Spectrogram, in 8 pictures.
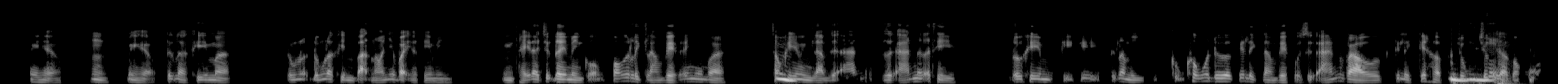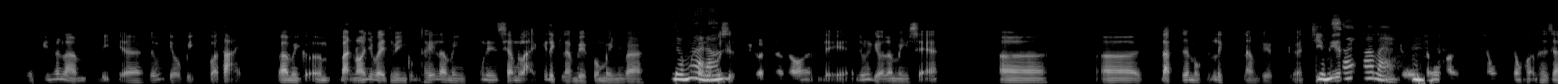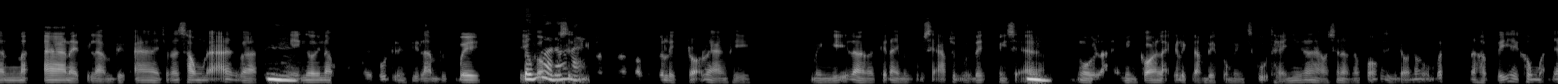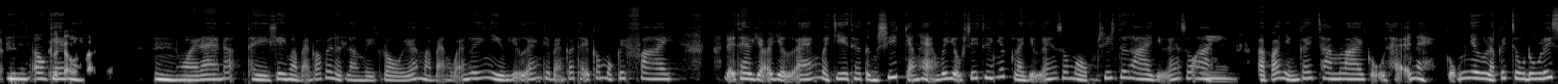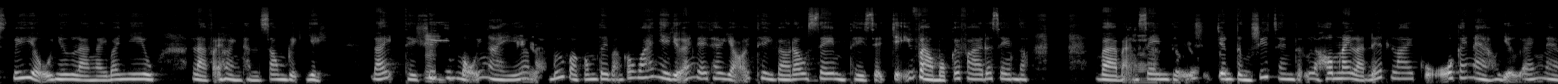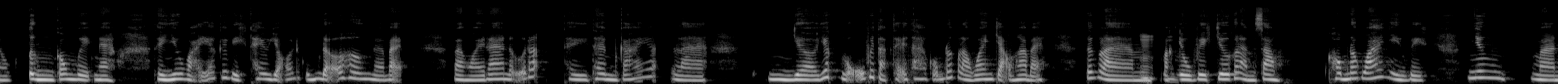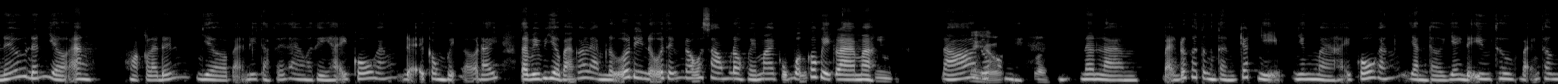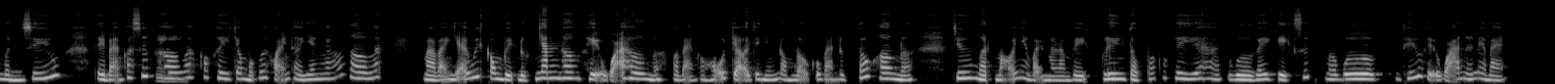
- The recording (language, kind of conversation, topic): Vietnamese, advice, Làm sao để vượt qua tình trạng kiệt sức tinh thần khiến tôi khó tập trung làm việc?
- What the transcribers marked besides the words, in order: tapping; other background noise; unintelligible speech; in English: "sheet"; in English: "sheet"; in English: "sheet"; in English: "timeline"; in English: "to do list"; in English: "sheet"; in English: "deadline"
